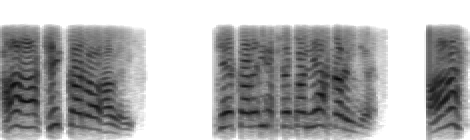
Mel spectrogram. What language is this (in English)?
Maithili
